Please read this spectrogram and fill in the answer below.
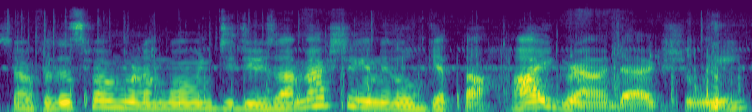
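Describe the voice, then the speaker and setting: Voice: mid-range voice, animated, fast talker. Rambling let's play commentator, noisy mix. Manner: rambling, leans on "actually" and "kind of". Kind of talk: casual gameplay commentary.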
